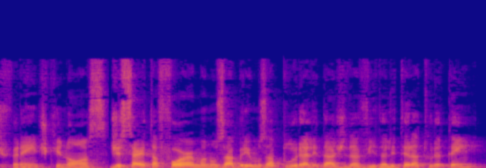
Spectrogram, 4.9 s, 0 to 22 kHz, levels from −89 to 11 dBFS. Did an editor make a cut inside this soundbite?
no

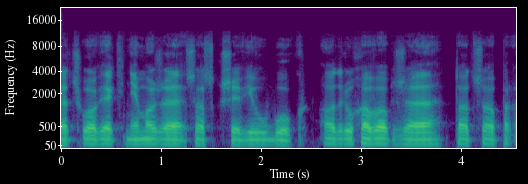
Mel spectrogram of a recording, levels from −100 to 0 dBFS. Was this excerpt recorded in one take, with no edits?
no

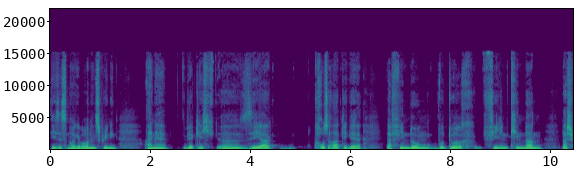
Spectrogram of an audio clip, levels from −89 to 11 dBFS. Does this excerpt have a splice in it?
no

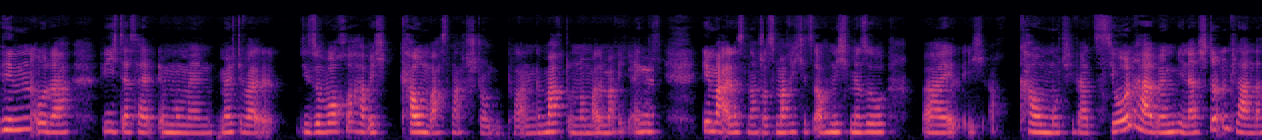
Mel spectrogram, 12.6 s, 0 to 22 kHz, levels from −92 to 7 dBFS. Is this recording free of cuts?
no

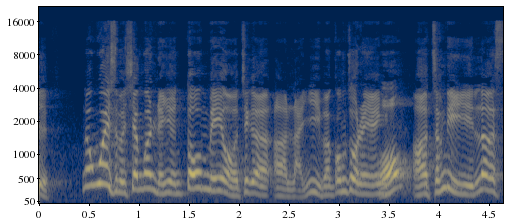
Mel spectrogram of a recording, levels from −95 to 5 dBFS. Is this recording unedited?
yes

